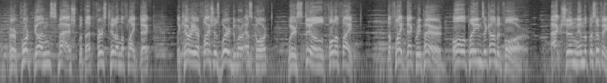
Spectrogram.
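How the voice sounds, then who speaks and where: Music plays in the background as a high-pitched man with an American accent projects a raised voice with ordinary pitch variation and very even loudness. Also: moderate pace. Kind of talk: newsreel narration.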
